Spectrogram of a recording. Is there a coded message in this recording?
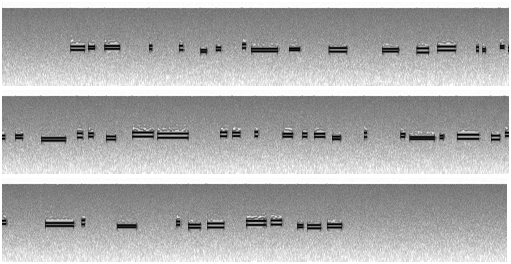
No, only pairs of high tones at irregular times.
